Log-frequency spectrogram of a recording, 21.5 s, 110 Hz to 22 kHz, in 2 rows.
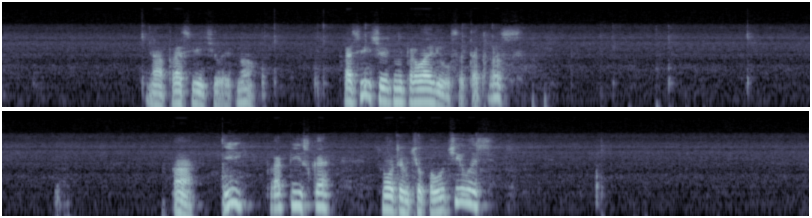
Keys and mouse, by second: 2.5 r, 5.4 r, 6.6 click, 7.2 r, 9.1-10.2 drag, 13.1 a, 13.9 i, 16.1 click, 16.5 middle click, 19.0-21.5 drag.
